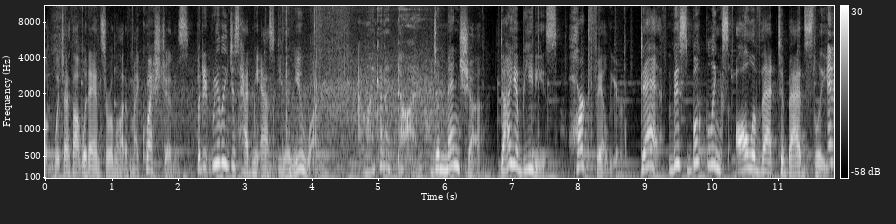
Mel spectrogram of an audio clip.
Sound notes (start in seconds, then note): none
